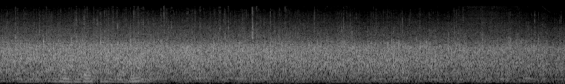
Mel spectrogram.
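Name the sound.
audience applauding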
